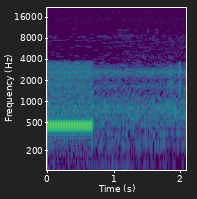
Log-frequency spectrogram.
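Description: Telephone dial tone, one steady tone that cuts off suddenly under a second in, followed by faint telephone-line hiss.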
